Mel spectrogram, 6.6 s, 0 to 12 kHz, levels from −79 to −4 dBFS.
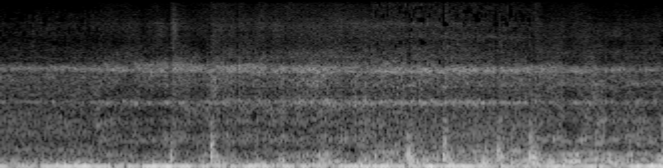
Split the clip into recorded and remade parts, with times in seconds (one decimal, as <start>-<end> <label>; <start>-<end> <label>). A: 0.0-1.0 recorded; 1.0-3.7 remade; 3.7-5.3 recorded; 5.3-6.6 remade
